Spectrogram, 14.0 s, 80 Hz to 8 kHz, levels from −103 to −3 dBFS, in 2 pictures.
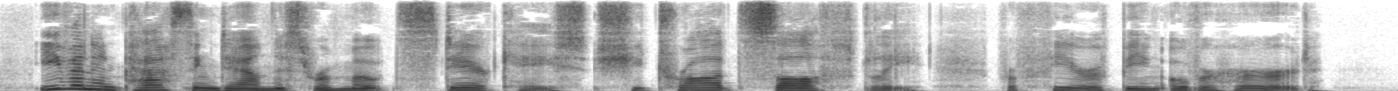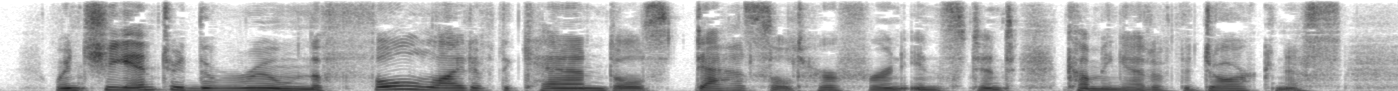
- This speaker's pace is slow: No, average, 155 wpm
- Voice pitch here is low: No, medium, 175 Hz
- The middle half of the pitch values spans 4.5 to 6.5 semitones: Yes, average, 5.2 semitones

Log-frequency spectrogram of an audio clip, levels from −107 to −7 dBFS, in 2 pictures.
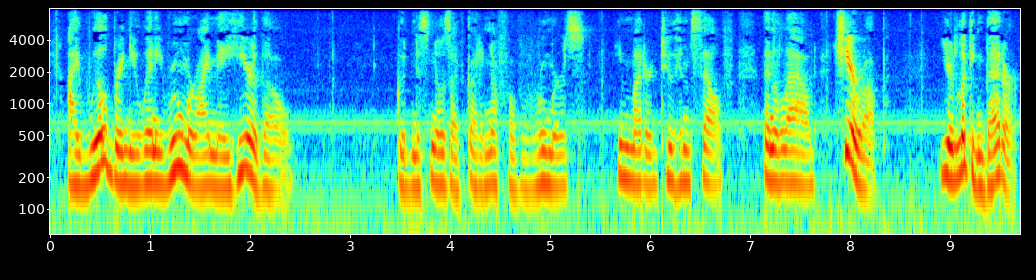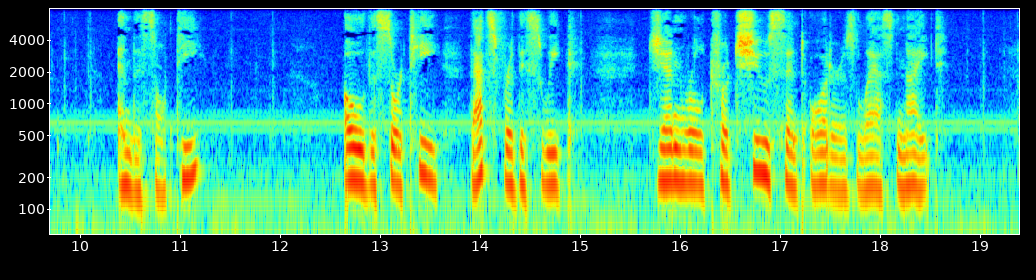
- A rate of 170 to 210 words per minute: No, slow, 135 wpm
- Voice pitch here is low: No, medium, 175 Hz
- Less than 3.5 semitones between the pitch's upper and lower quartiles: Yes, narrow, 2.6 semitones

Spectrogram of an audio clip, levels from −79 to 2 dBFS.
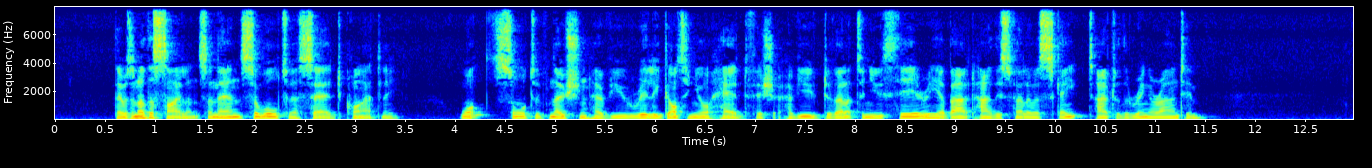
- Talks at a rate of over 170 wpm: Yes, average, 180 wpm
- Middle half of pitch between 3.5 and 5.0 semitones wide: No, narrow, 2.4 semitones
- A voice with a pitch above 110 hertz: No, very low, 95 Hz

